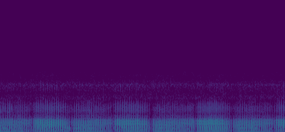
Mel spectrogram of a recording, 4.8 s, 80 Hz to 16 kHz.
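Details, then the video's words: Smooth, gentle purring from a domestic cat: a deep, buzzing rumble in even waves, each breath cycle under a second long, briefly dipping between breaths; a faint steady hiss underneath. "5H of Cat Purring Smoothly"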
